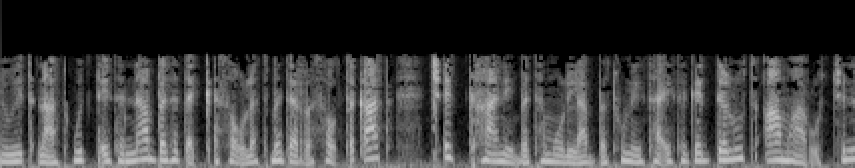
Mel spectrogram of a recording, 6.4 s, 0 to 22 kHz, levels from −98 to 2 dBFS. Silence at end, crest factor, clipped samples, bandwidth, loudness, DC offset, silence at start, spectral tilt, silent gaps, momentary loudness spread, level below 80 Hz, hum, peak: 0 s; 20 dB; under 0.1%; 5.8 kHz; -28 LUFS; under 0.1%; 0 s; -4 dB/octave; none; 5 LU; -48 dBFS; none; -8 dBFS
